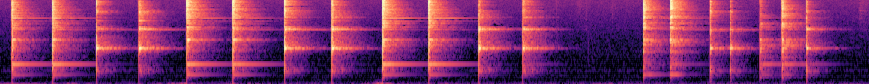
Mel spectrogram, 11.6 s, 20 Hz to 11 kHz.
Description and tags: Kitchen Pot 03
This recording is from a range of SFX I recorded for a piece of music I composed using only stuff that I found in my kitchen.
Recorded using a Roland R-26 portable recorder.
Foley, Cooking, Home, Kitchen, Household, House, Indoors, Percussion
